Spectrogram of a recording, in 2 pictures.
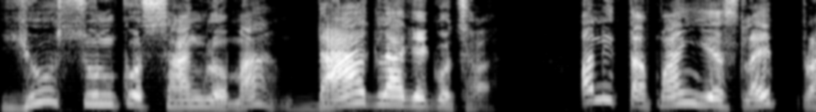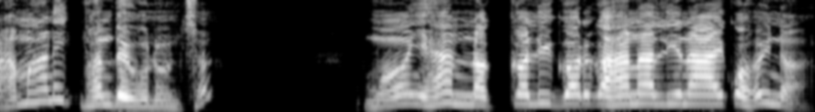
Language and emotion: Nepali, angry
